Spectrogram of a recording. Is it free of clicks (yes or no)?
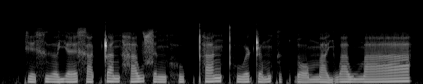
yes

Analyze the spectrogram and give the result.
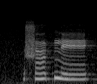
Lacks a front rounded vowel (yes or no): yes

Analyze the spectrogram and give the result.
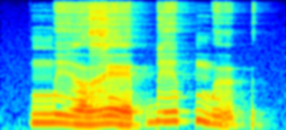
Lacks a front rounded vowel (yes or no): yes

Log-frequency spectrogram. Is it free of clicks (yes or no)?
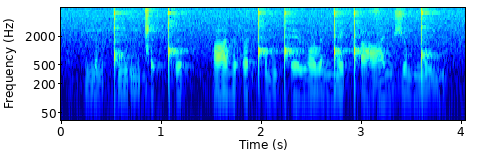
no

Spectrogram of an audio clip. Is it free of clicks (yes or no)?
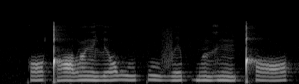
no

